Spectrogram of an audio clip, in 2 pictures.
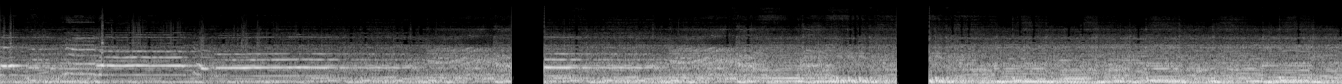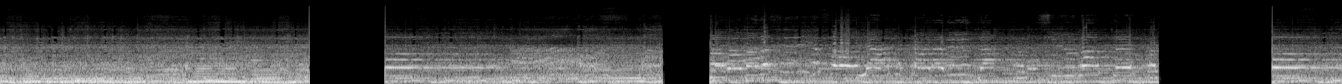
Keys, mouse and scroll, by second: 5.1 right click, 5.3 Return, 5.5 space, 9.0 right click, 9.2 Return, 9.3 space, 14.7 right click, 16.1 click, 17.3 space, 20.1 click, 20.6 space, 25.0 right click, 25.9 Return, 26.2 space.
